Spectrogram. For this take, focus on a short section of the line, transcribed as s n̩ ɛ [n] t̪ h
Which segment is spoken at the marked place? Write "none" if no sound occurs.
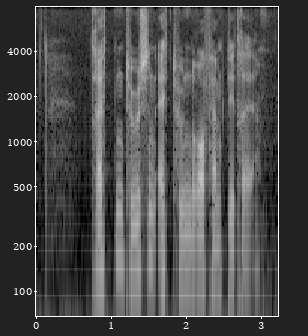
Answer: none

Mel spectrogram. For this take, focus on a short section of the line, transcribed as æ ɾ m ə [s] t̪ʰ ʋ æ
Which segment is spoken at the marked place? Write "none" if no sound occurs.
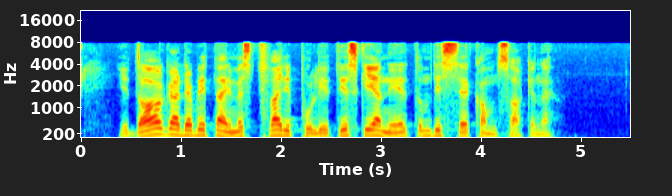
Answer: s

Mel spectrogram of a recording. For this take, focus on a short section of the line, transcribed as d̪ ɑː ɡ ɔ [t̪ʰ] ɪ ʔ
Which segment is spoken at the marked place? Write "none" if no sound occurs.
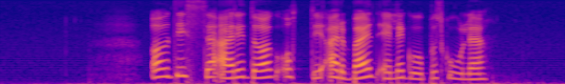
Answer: t̪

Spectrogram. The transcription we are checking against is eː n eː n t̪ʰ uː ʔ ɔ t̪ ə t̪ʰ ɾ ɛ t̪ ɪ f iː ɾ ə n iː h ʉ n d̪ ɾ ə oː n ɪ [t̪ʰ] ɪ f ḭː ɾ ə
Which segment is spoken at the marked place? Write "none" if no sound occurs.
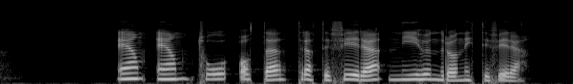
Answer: t̪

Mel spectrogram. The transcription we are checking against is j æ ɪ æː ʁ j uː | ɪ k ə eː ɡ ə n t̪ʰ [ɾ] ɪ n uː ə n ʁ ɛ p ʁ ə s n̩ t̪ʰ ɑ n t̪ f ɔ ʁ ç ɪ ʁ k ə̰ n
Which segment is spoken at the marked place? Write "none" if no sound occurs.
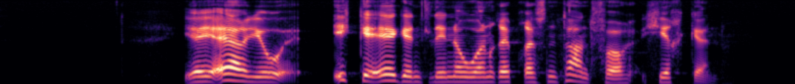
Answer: l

